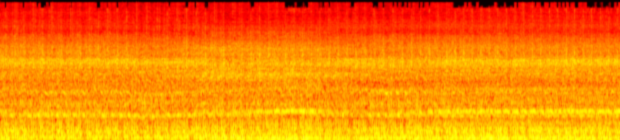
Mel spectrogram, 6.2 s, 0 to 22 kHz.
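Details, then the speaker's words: Honda CB400 engine after long storage with rusted liners and valves, idling: fast, light top-end ticking persists after valve clearance recheck (clearances small); exhaust leak noted; owner suspects cam straightness or valvetrain wear. "Medyo okay na pero meron pa rin siyang ano eh lagitik eh na parang tunog crsung yung tumutunog."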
